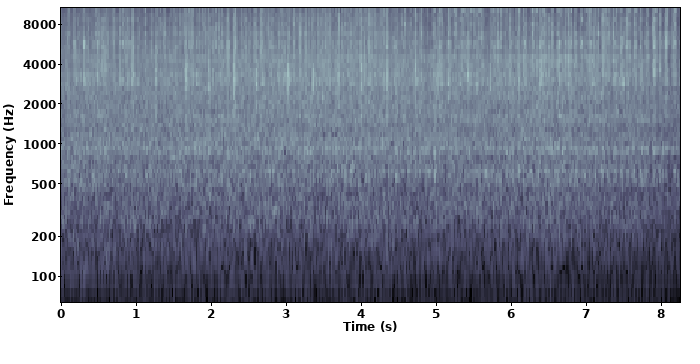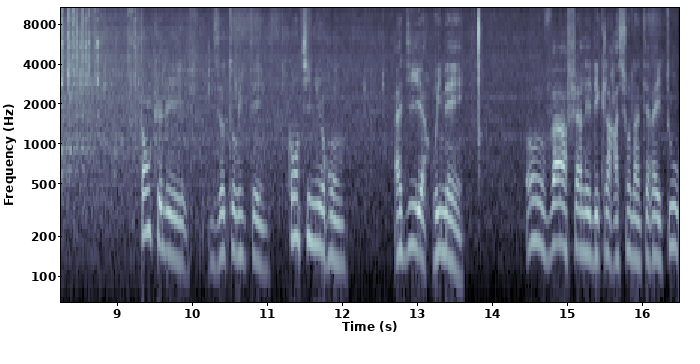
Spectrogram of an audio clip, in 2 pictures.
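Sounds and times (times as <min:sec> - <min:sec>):
two tube-making machines on a drug production line rattling: 0:00.0 - 0:12.7
speech: 0:09.4 - 0:13.7, 0:14.5 - 0:16.4.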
